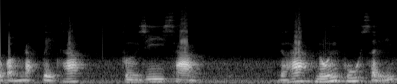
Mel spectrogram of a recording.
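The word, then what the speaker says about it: 山: Âm Hán thì sơn ha, mình chuyển qua nó sẽ hơi giống một tí, mình sẽ không đọc là son mà mình sẽ đọc là san ha các bạn.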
